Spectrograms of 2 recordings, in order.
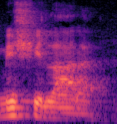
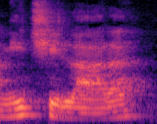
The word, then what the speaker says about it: michelada: this time I mean I'm always calling a Mishi Mishi Lada not michelada you guys can't believe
